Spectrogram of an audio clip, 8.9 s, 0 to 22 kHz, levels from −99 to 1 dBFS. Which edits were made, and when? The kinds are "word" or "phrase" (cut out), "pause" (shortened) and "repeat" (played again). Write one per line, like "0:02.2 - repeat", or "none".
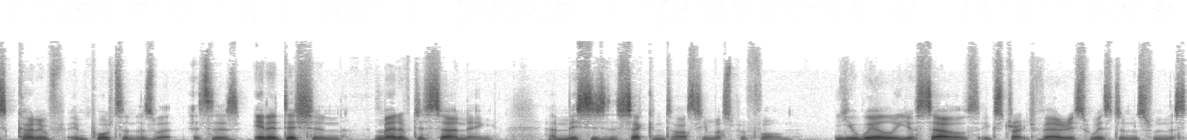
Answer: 0:01.2 - word
0:02.8 - word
